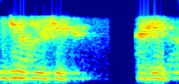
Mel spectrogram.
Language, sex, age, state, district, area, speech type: Sindhi, female, 45-60, Uttar Pradesh, Lucknow, rural, conversation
